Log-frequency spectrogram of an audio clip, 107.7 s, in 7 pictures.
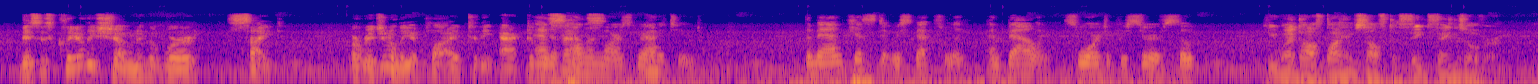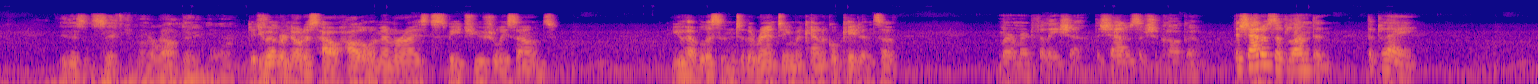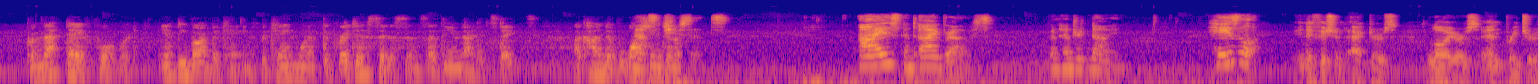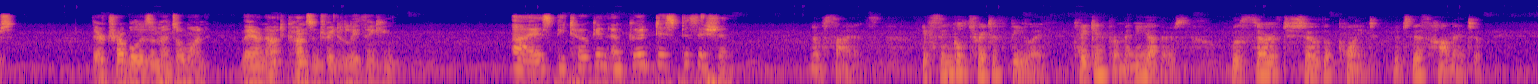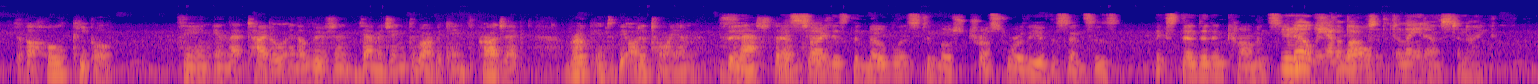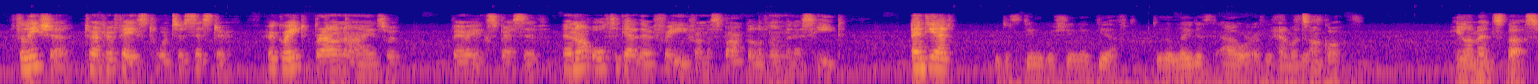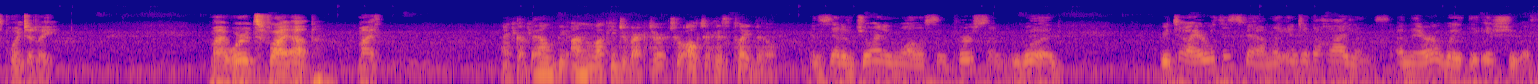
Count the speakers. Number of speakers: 7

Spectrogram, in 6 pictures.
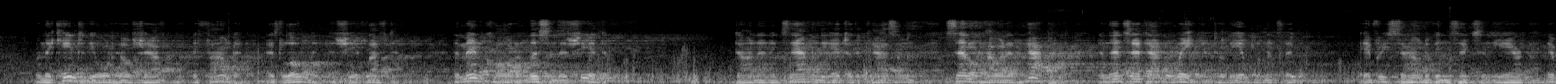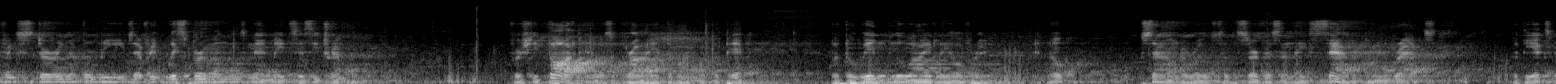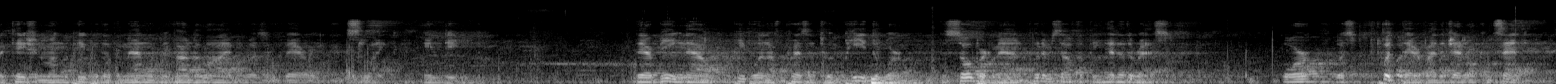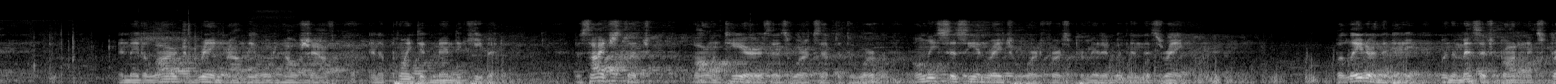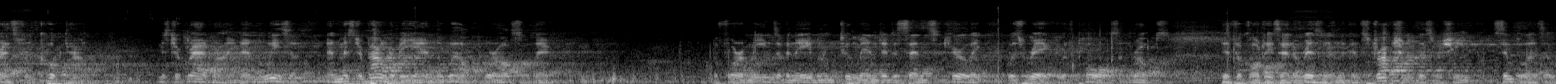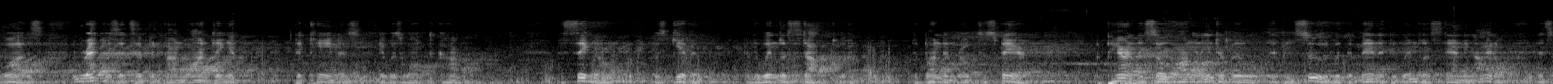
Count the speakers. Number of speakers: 1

